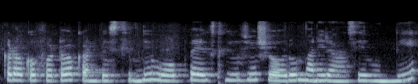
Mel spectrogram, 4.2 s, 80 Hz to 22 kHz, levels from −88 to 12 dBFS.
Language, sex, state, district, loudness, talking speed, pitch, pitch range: Telugu, female, Andhra Pradesh, Sri Satya Sai, -15 LUFS, 145 wpm, 260 Hz, 250-275 Hz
